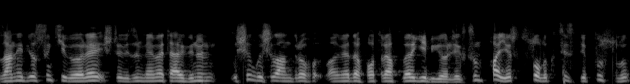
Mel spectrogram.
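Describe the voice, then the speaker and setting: The man talks at a fairly quick pace in a high pitch, with a dry, close sound and no echo. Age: 40s. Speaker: amateur astronomer. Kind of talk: casual chat. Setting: live stream.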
